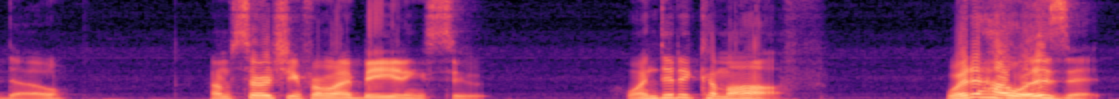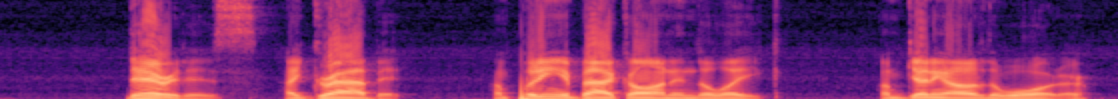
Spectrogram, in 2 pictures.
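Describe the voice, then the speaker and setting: A man reading first-person short stories aloud as host, with expressive emphasis on the narrator's exasperation. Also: medium pitch, dry recording. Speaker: story reader and host.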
